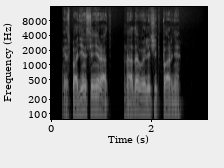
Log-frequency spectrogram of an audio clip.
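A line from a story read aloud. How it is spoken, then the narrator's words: Calm, masking nerves. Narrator (Russian): спокойно сказал Нед, стараясь успокоить бьющееся, как птица в клетке, сердце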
